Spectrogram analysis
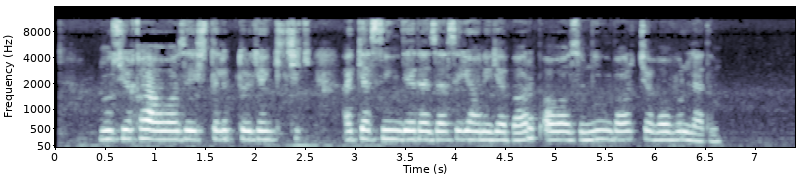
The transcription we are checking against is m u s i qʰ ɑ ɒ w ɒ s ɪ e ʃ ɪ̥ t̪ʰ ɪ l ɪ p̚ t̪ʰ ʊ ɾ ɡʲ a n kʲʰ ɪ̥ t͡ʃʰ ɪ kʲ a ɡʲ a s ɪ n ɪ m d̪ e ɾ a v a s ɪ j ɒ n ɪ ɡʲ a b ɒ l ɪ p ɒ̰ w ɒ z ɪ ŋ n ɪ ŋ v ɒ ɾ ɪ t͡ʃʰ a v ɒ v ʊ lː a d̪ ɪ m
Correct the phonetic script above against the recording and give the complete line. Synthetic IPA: m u s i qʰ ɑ ɒ w ɒ z ɪ e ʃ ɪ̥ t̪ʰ ɪ l ɪ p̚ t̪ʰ ʊ ɾ ɡʲ a n kʲʰ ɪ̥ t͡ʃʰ ɪ kʲ a kʲ a s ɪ n ɪ ŋ d̪ e ɾ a z a s ɪ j ɒ n ɪ ɡʲ a b ɒ ɾ ɪ p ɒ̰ w ɒ z ɪ m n ɪ ŋ b ɒ ɾ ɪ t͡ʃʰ a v ɒ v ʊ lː a d̪ ɪ m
